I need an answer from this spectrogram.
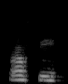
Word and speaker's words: coffee: Coffee. Coffee, yes. We pronounce kopi in English coffee. Jadi O-nya itu seperti A, coffee.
